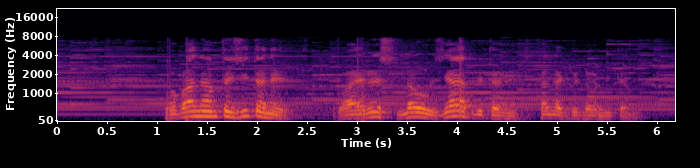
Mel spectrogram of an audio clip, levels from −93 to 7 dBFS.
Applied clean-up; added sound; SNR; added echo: none; Chime; 15 dB; reverberation time 0.4 s.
